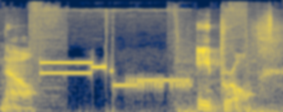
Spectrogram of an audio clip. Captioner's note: computer screeching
